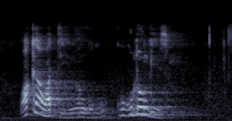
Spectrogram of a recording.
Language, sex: Xhosa, male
